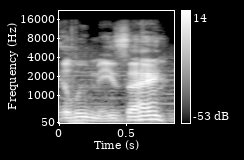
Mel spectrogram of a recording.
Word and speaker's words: Illumise: take on an illumise you know what Pokemon uh Battle Revolution they pronounce it illumise I spoke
